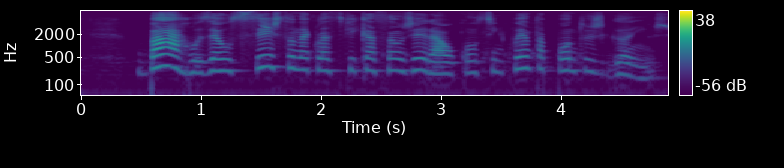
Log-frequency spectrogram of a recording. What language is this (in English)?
Portuguese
